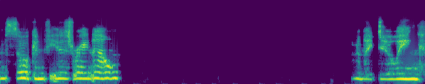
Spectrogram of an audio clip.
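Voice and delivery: whispering in character. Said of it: "I just kinda start to whisper".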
